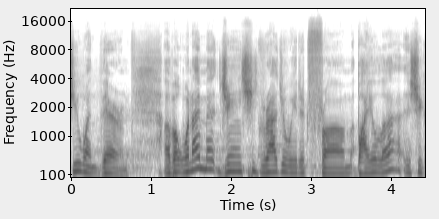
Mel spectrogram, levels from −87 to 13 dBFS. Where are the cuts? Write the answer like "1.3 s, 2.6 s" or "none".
2.3 s, 3.5 s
